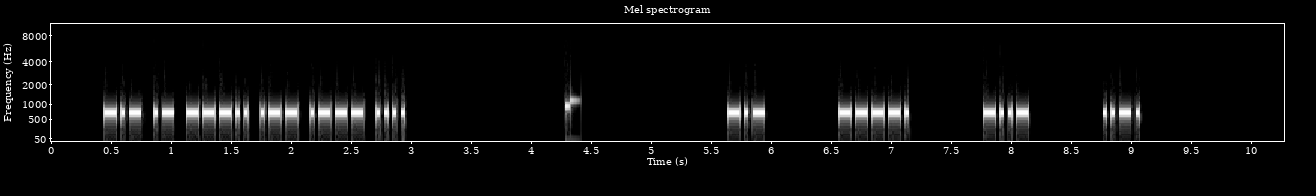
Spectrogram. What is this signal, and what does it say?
Morse code, heard as a keyed tone, about 36 wpm, spaced as for 21 wpm, 700 Hz. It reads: KA8WJH K9XF
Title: USA Call Signs - 6x Character Spacing - 35wpm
